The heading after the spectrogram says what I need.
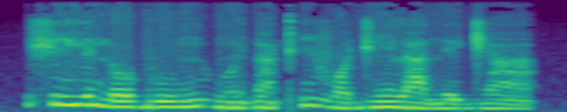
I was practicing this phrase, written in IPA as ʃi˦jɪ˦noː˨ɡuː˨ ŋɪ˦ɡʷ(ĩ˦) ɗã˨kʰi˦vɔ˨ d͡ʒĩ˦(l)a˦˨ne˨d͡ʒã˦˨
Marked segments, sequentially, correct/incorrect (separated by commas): incorrect, correct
